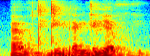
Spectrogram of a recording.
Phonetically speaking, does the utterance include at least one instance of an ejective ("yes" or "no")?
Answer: no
